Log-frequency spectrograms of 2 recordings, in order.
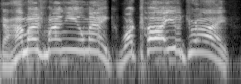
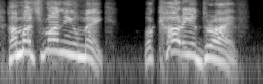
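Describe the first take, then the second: First: Very high-pitched mock Hong Kong girl; Hong Kong accent. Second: Put-on high, louder Russian-accented demand; mock Russian woman firing off nosy questions. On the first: Girls from Hong Kong grilling a guy, squeaky mock accent. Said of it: "girls from Hong Kong are like". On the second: Russian women grilling a guy they meet, high mock Russian accent. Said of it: "the Russian women ... they're like".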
